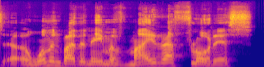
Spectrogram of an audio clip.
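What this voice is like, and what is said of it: Spanish pronunciation of names. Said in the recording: “You are really good with the real Spanish accent when you do the... when you say the names.”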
